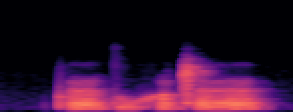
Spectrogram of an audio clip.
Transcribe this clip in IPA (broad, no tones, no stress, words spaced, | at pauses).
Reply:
pʼɛ̃ tuxɐ̃ ǁɛ̃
